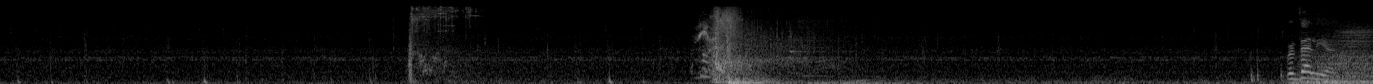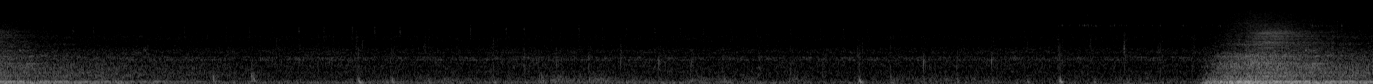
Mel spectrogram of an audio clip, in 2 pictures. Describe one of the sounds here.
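Footsteps tread softly on grass and dirt.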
